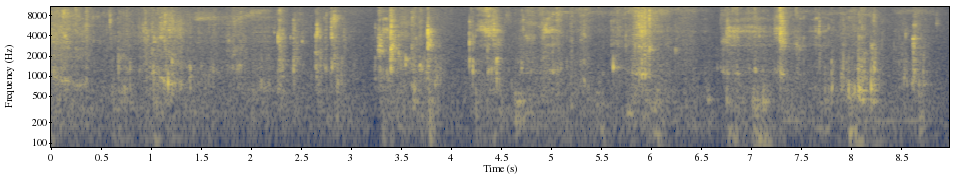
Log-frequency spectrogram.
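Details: French Bulldogs, three of them, munching watermelon near summer's end: a steady run of moist crunches, lip smacks and slurps, some louder bites standing out, recorded close in a small room.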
